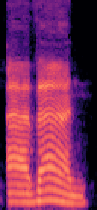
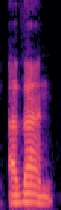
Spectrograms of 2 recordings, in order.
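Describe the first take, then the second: First: The first vowel is drawn out long. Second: The first vowel is kept short. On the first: It means ears. The speaker calls it wrong. "They pronounce it with a med on the on, on the alif" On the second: It means the call to prayer. The speaker calls it right. "Instead of saying adhan"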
